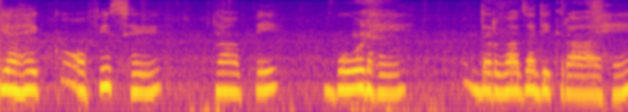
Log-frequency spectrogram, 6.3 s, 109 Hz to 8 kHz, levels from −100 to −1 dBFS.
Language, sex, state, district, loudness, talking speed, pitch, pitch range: Hindi, female, Punjab, Pathankot, -16 LUFS, 115 wpm, 250 Hz, 240-265 Hz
